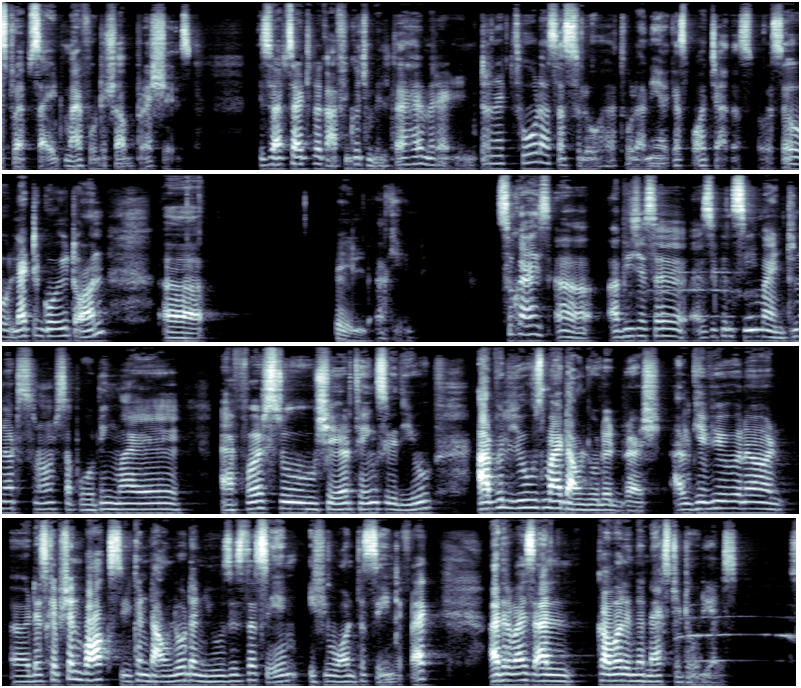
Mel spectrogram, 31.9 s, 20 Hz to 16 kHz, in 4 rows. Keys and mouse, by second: 4.8 click, 7.5 click, 9.7 click, 11.5 click, 21.7 click, 24.4 ctrl+Tab, 29.3 click.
